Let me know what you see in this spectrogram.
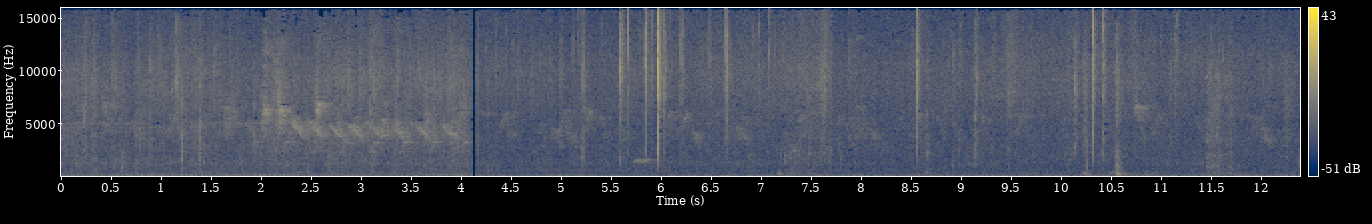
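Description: Birds calling, with a quick run of high chirps about two seconds in, over a low steady hum; a few sharp clicks come around the middle and again near the end.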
